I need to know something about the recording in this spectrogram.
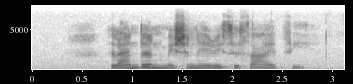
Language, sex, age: English, female, 20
